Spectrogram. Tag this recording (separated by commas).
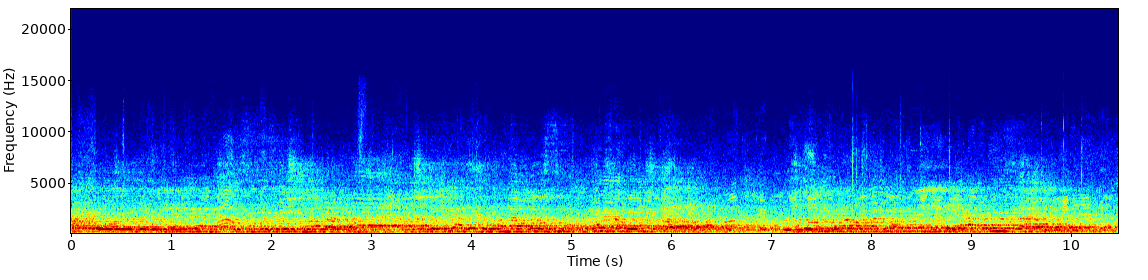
Speech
